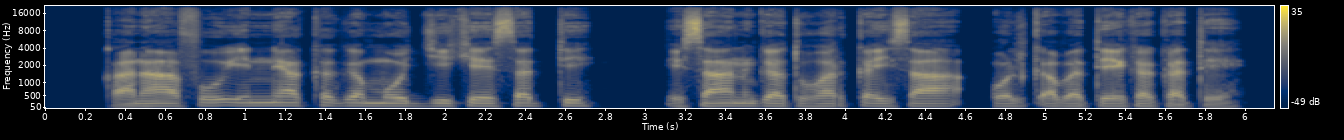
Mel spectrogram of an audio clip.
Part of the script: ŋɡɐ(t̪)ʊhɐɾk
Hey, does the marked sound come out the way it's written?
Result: yes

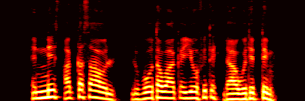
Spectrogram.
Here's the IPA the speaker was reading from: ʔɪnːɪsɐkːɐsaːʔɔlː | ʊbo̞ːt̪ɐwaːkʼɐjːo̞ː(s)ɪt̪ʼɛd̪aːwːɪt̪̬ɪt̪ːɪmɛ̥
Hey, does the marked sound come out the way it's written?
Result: no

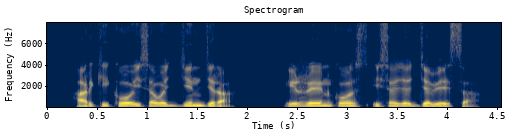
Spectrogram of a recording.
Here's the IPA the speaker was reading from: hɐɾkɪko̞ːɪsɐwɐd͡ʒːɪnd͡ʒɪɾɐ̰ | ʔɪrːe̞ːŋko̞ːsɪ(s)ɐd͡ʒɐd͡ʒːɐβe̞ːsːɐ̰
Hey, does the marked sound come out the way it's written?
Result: yes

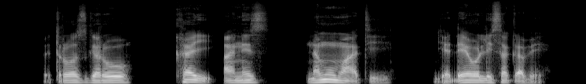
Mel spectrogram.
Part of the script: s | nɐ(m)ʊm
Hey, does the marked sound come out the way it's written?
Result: yes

